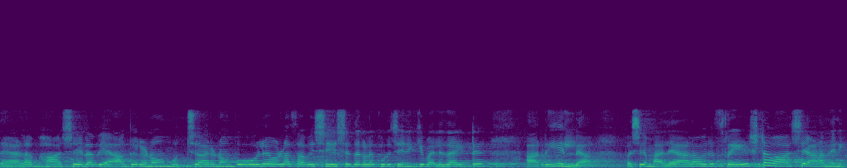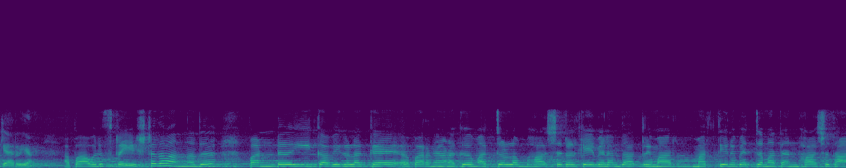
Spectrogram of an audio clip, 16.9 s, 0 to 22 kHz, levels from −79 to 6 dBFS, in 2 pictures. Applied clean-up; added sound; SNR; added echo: none; none; none; none.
